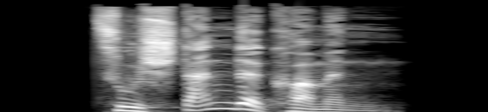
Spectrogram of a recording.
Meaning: to come about
- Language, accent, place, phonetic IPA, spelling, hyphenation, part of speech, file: German, Germany, Berlin, [t͡suˈʃtandə ˈkɔmən], zustande kommen, zu‧stan‧de kom‧men, verb, De-zustande kommen.ogg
